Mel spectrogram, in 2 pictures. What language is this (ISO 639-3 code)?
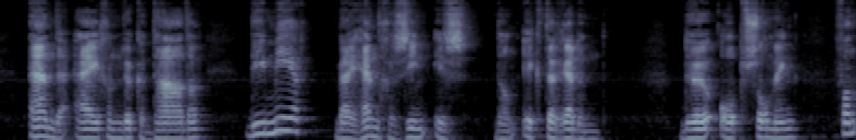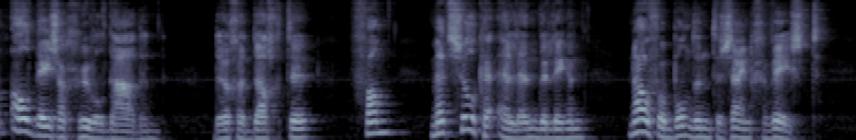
nld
